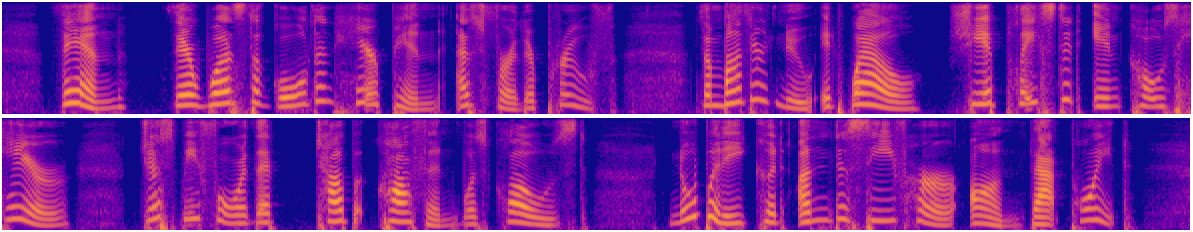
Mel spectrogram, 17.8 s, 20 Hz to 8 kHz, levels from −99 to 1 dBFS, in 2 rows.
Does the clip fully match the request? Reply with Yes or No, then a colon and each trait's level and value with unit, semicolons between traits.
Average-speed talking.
No: slow, 120 wpm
